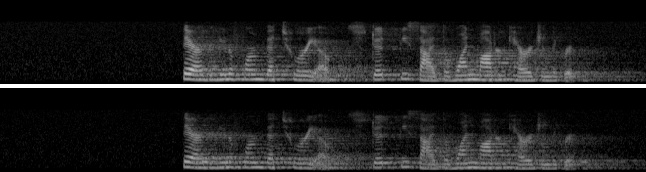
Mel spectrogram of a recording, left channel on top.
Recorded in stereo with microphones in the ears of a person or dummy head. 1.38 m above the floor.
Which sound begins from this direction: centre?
A woman speaking, at 1.8 s.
